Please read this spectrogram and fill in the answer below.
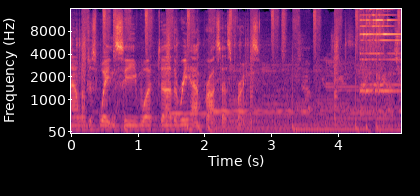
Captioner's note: phone rings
